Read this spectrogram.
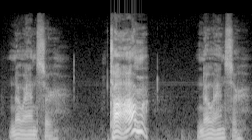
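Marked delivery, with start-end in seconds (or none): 1.6-2.2 louder, higher call. A narrator's reading. Aunt calling again for the boy, calling out. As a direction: call out sharply for someone out of sight.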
